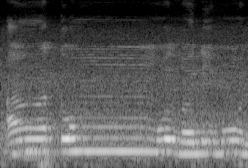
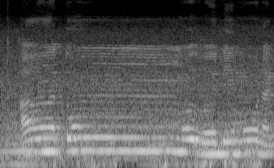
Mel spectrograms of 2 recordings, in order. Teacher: دیکھو خالی ہونٹ ملیں گے، انتم، نہ دانت ملے گا، نہ دانت ملیں گے، نہ زبان ملے گی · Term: ادغام شفوی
